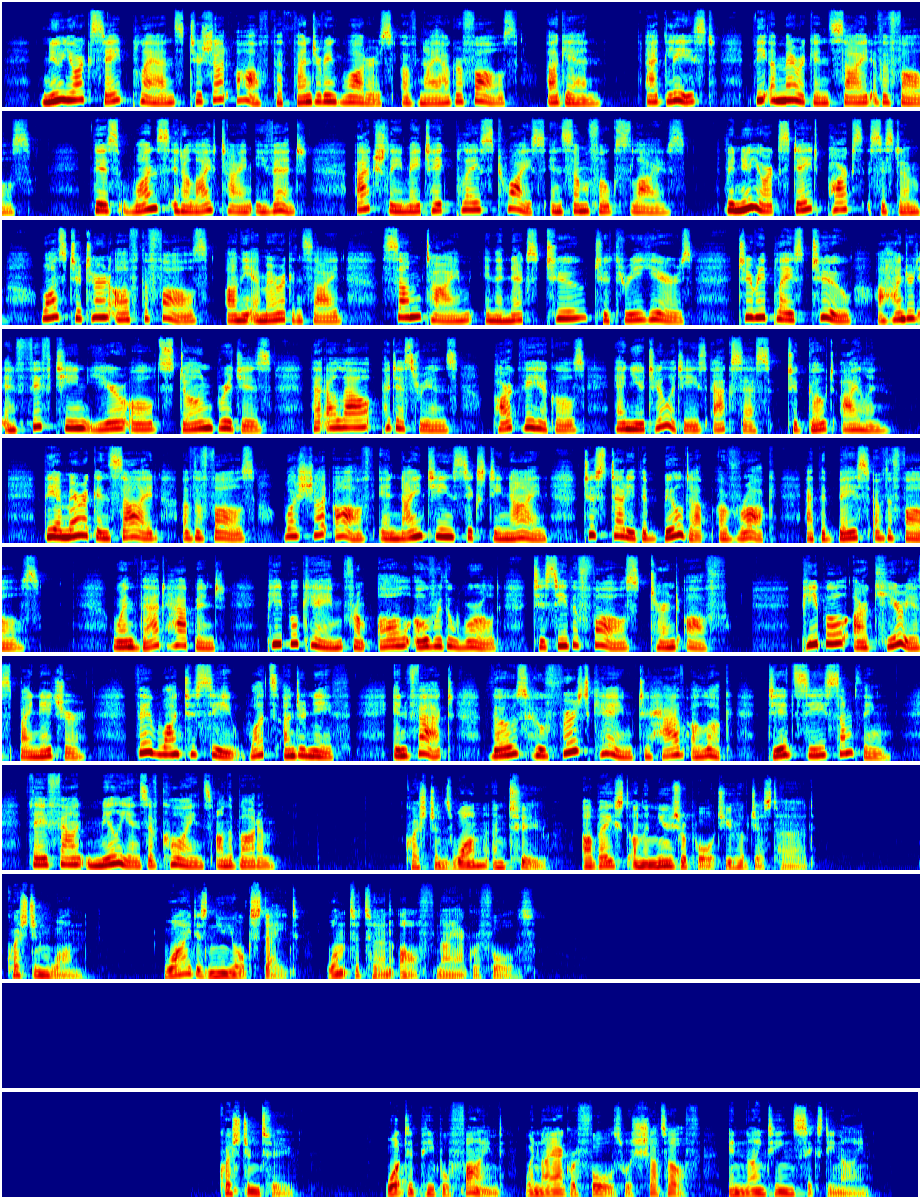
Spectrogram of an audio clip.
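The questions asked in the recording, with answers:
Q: Why does New York State want to turn off Niagara Falls?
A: To replace two 115-year-old stone bridges to Goat Island.

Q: What did people find when Niagara Falls was shut off in 1969?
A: Millions of coins on the bottom.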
